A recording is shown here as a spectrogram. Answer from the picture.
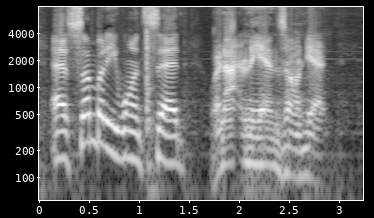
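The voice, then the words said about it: Imitates another person's voice. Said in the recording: “That was my Fauci imitation.”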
